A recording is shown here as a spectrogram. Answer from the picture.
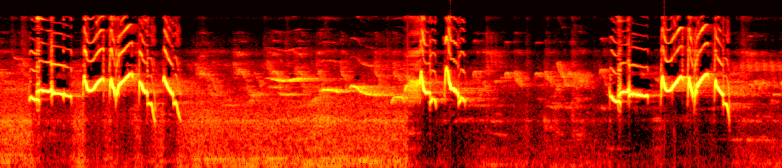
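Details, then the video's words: Oriental magpie-robin lure song for a bird reluctant to sing: two bursts of quick, ringing up-and-down whistles about five seconds apart, with softer warbled notes and faint background hum between them. "PANCING KACER MALAS BUNYI"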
